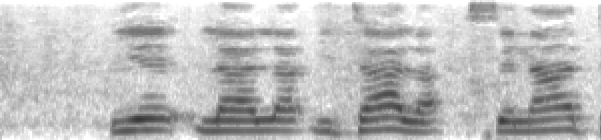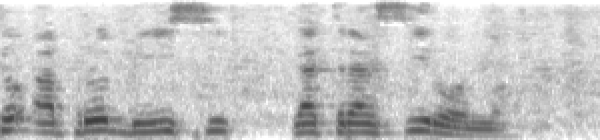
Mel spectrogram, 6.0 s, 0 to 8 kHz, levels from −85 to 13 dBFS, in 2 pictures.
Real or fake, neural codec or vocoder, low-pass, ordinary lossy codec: real; none; 7.2 kHz; Opus, 64 kbps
